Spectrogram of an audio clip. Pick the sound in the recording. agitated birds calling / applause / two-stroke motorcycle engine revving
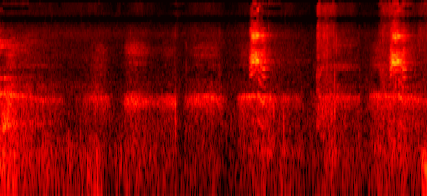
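agitated birds calling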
